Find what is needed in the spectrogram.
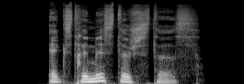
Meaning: strong/mixed nominative/accusative neuter singular superlative degree of extremistisch
- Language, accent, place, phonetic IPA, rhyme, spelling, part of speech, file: German, Germany, Berlin, [ɛkstʁeˈmɪstɪʃstəs], -ɪstɪʃstəs, extremistischstes, adjective, De-extremistischstes.ogg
